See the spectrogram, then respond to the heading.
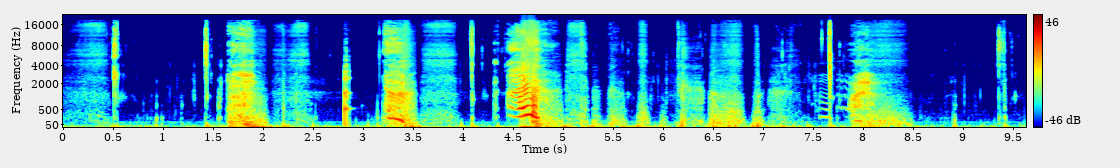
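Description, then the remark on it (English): Sticky chewing of Mike and Ike's chewy candy in irregular bursts, with soft smacking and a brief murmured vocal sound in the middle between quiet pauses. “And I want to eat them.”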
